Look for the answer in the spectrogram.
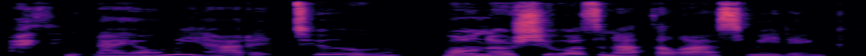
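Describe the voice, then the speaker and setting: A woman playing a guarded young royal in an improvised Minecraft roleplay, speaking in a measured, deliberate way as she reasons aloud. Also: on the high side, expressive, gravelly, no echo. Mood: matter-of-fact.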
